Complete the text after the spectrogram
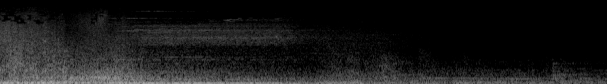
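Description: A triumphant game fanfare swells and then slowly fades away.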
